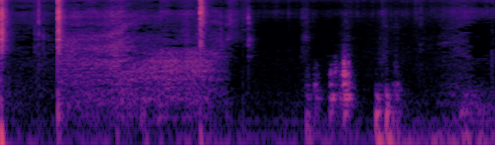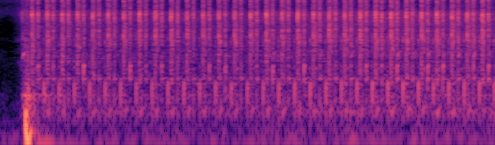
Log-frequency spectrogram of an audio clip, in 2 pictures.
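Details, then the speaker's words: Flame licker engine "Nick" with taper-bored flywheels: after quiet handling, quick even popping from the ball valve starts and holds steady; normal running. "so you can hear the popping from that valve the ball valve"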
